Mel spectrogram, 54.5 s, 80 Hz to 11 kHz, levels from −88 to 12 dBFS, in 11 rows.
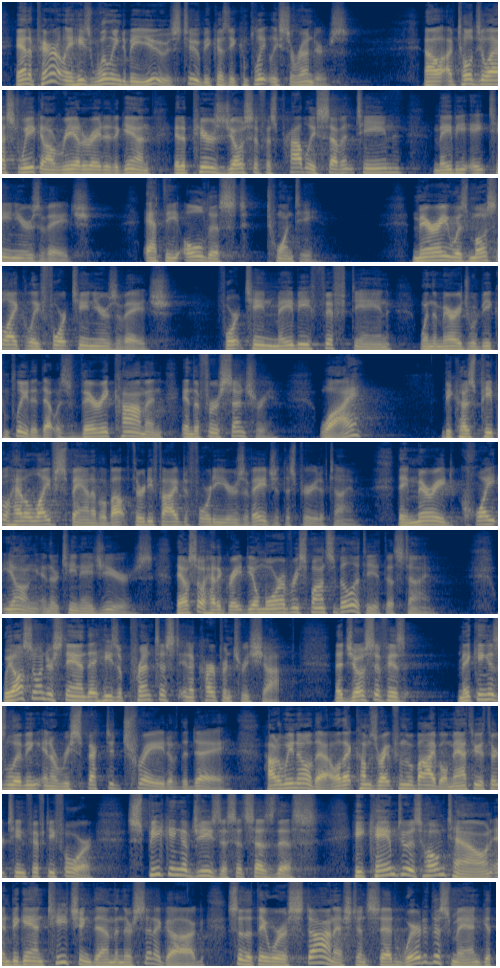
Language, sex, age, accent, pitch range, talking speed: English, male, 40-59, American, 120-155 Hz, 190 wpm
